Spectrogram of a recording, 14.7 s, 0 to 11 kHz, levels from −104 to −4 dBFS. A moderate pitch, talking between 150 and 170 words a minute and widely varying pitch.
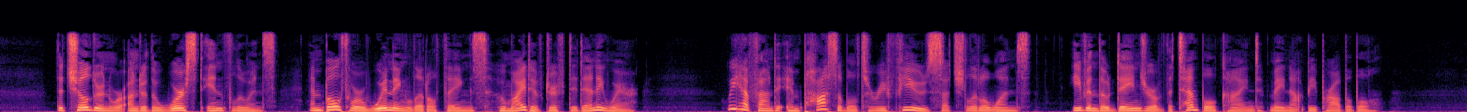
No: medium, 170 Hz; average, 160 wpm; average, 4.4 semitones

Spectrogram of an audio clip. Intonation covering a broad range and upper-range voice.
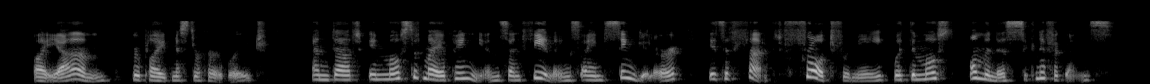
No: average, 5.0 semitones; high, 210 Hz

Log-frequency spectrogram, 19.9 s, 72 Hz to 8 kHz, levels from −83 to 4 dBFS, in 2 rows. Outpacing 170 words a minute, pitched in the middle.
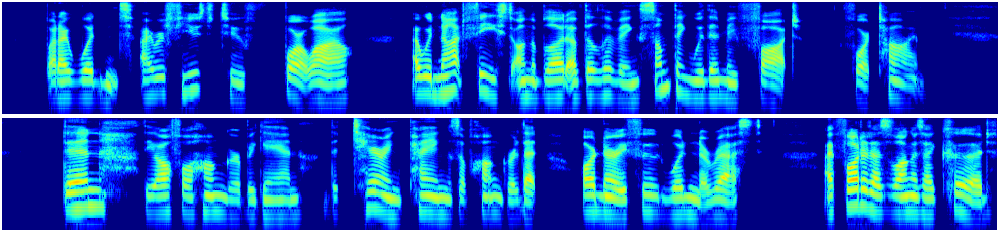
No: average, 150 wpm; medium, 155 Hz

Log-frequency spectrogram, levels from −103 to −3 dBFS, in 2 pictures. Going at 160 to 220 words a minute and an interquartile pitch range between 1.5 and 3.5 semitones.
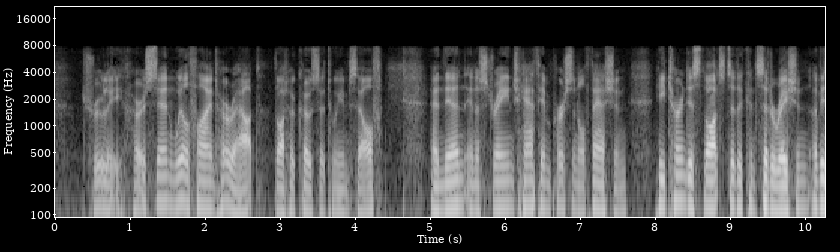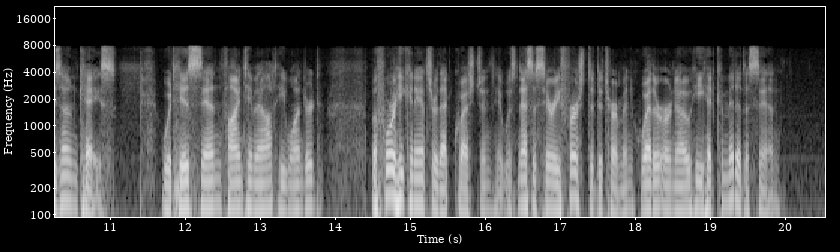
Yes: average, 170 wpm; average, 2.9 semitones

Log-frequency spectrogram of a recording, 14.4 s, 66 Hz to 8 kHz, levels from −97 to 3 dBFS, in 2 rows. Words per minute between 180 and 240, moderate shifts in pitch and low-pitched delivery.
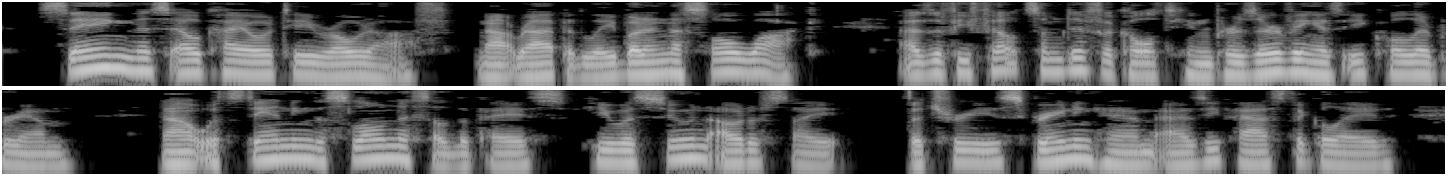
Yes: average, 185 wpm; average, 3.8 semitones; low, 130 Hz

